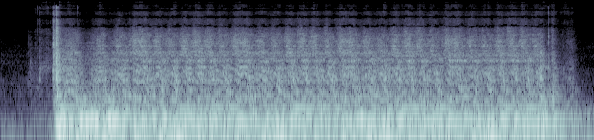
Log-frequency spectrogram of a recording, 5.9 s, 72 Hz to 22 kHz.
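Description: A 1985 Mustang GT with a stroked 351 Windsor and Cleveland heads cranks over loudly and steadily after a quiet start, a continuous close churning rumble that stops abruptly.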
